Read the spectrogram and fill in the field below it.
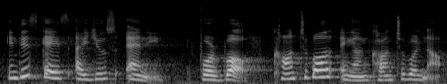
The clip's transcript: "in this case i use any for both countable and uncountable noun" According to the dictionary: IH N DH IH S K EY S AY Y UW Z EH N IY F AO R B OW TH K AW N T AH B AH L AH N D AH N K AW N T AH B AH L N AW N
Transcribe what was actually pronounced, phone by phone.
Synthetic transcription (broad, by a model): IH N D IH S K EY S AY Y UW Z EH N IY F AO R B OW F K AW N T AH B AH L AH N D AH N K AW N T AH B AH L N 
